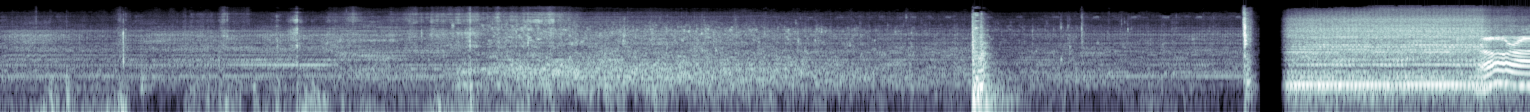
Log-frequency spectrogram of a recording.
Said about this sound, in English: See if this pump's gonna want to pump this morning.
